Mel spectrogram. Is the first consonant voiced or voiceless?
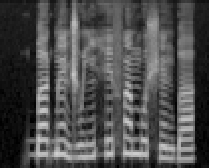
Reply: voiced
